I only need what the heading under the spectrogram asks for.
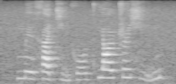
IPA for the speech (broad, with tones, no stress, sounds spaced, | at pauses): m e˥˧ ɪ̯ x ä˥˩ t͡ɕ ḭ˨˩ n x o˧˥ ʊ̯ t̪ʰ j ɑ˥ ʊ̯ ʈ͡ʂ ɻ̩˥ ɕ ḭ˨˩˦ n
